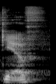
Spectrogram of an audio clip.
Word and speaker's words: GIF: I had to make a gif yeah it's pronounced give ya it stands for graphic yeah so so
